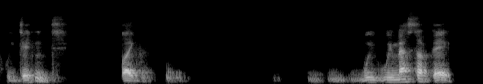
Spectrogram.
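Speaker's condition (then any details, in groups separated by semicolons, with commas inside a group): No condition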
